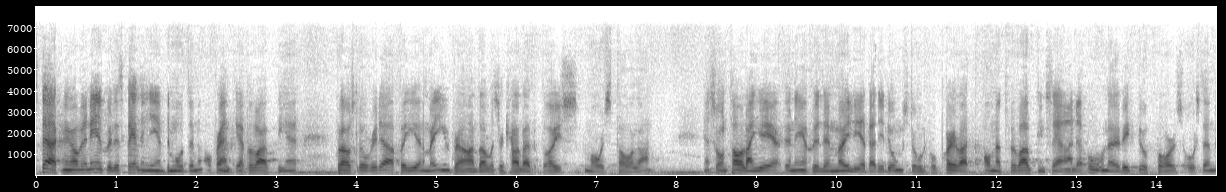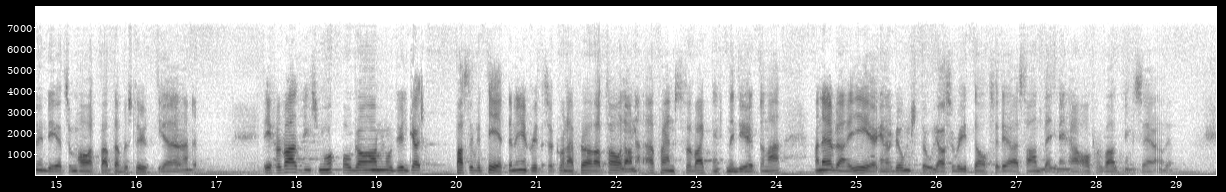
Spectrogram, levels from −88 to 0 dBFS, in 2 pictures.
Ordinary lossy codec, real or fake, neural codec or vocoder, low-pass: AAC, 48 kbps; fake; codec, 16 kHz, 1 kbps, X-Codec, HuBERT features, trained on general audio; 7.2 kHz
